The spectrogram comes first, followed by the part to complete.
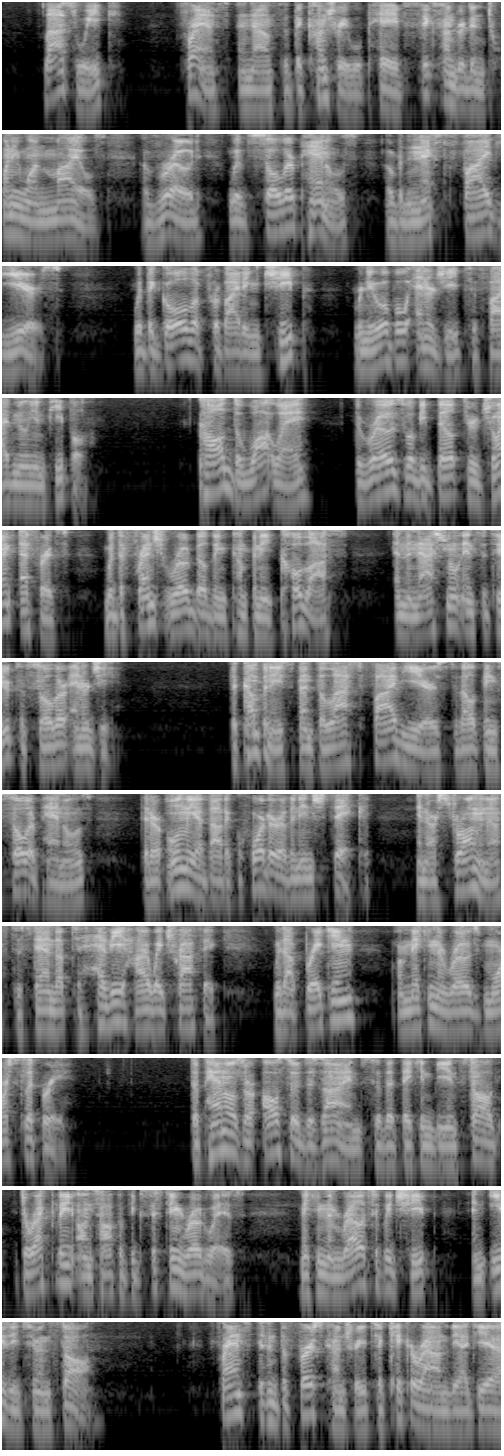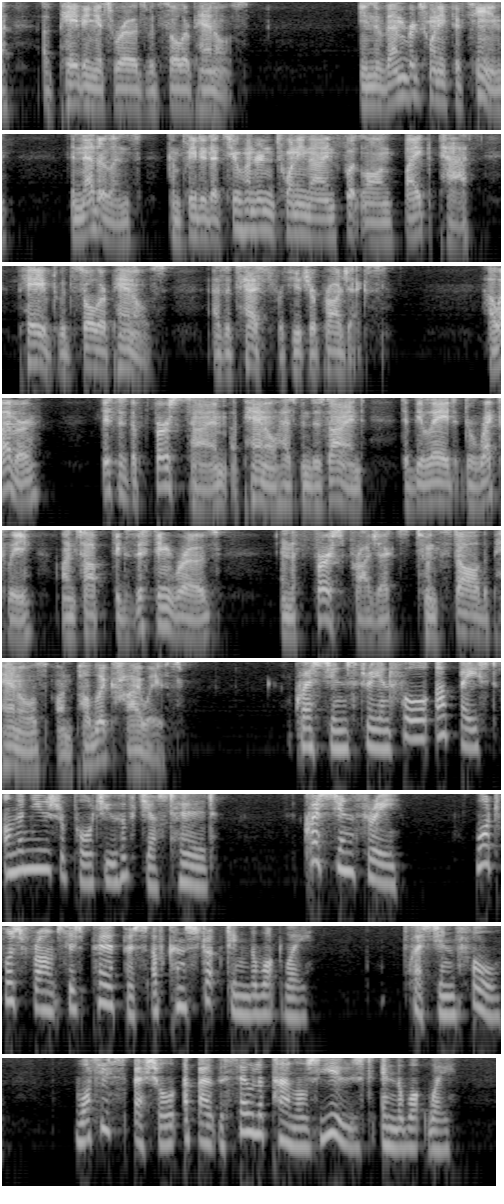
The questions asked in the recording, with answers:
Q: What was France's purpose of constructing the Watway?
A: The purpose for France to build this road is to provide cheap renewable energy to 5 million people

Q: What is special about the solar panels used in the Watway?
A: Particularly speaking, it should be 1/4 inch thick.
